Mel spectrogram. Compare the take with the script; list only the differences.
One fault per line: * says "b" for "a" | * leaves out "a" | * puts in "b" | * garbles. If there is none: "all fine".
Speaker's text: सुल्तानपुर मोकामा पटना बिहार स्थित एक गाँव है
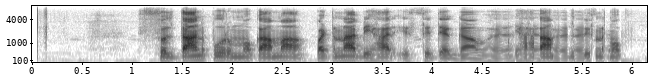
* garbles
